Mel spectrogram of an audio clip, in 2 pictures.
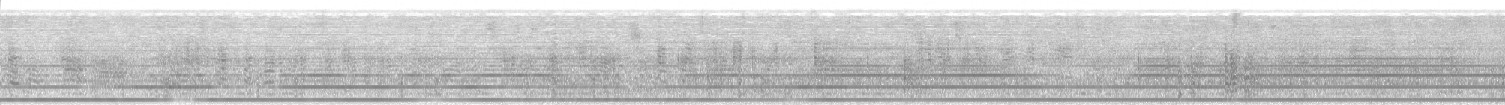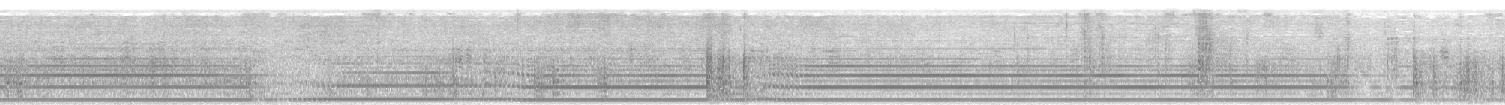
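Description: A steady, low buzzing hum held on one pitch. It steps slightly higher for about two seconds near the middle, then drops back. A couple of faint knocks come through underneath.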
